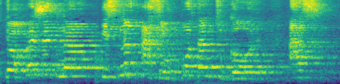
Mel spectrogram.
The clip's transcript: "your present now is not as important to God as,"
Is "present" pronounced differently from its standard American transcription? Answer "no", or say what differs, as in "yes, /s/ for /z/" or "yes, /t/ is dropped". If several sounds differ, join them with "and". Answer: yes, /s/ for /z/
